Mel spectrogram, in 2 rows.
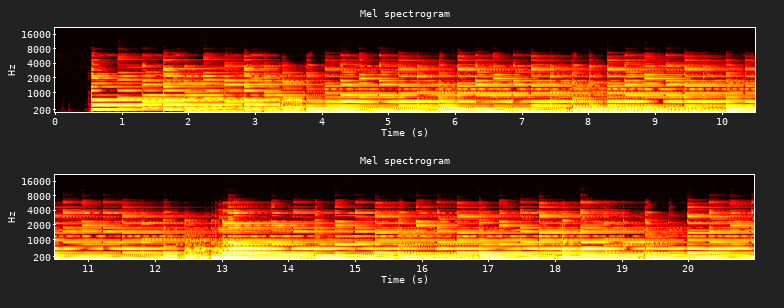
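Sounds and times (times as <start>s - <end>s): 
electric guitar: 0.5s - 20.9s.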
